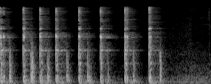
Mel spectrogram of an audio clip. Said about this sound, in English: And to that, we add a half a cup of cheese and stir that in. You see the cheese are stirring and beans are hooking there too.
